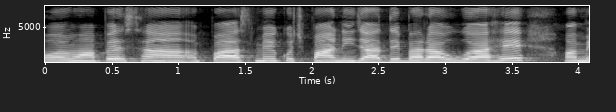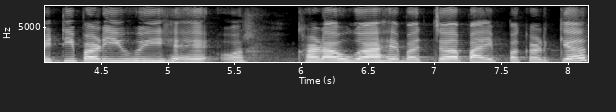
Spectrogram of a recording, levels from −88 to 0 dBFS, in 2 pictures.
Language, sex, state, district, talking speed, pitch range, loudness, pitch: Hindi, female, Chhattisgarh, Bastar, 190 wpm, 260-285 Hz, -15 LUFS, 275 Hz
